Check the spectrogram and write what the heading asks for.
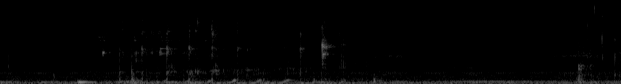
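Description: Beer is poured from a full twist-off growler into a glass, with soft, irregular gurgles and splashes for a few seconds before trailing off. The pour is quiet, over a low steady hum.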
